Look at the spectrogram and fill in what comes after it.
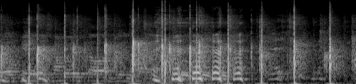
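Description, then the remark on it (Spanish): Scattered hand claps, about a dozen sharp irregular smacks, from what sounds like only a few people, while voices chatter and laugh underneath throughout. “Un aplauso”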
